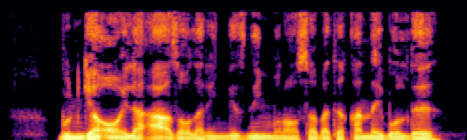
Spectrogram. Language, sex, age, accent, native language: Uzbek, male, 18-24, Toshkent viloyati, Tajik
